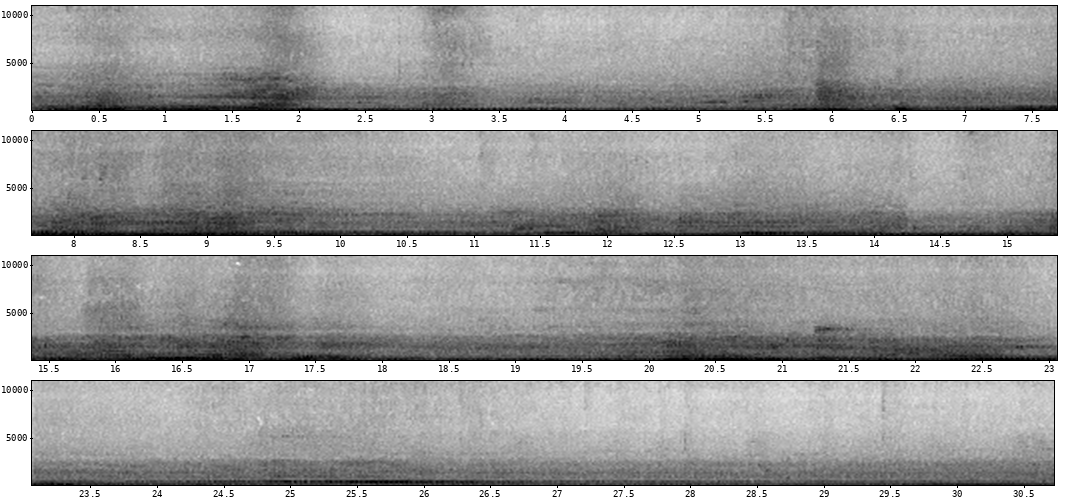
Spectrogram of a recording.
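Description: Street traffic: motor scooters and cars passing close by on a narrow street, their small engines rising and fading in turn over a steady background rumble.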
